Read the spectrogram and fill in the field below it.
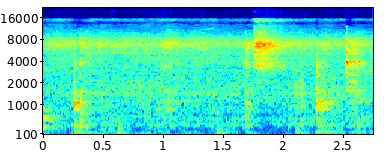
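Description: A boudin pouch simmers in its juices with lemongrass, a steady close sizzle and bubbling broken by a few soft knocks and scrapes of stirring, with no voices.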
